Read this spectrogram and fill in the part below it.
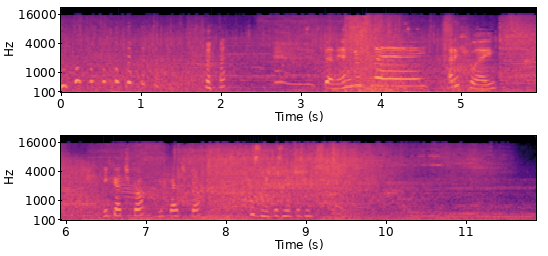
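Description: A monster roars and growls loudly.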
